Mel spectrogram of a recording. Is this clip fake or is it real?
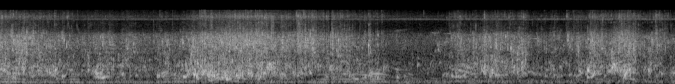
real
